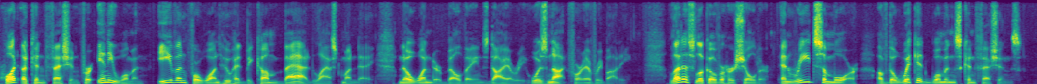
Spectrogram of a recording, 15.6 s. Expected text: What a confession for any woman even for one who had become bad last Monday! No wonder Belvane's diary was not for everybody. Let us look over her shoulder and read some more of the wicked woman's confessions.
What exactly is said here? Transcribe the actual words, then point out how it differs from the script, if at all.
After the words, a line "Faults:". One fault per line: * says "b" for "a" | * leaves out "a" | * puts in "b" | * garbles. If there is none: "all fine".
What a confession for any woman even for one who had become bad last Monday! No wonder Belvane's diary was not for everybody. Let us look over her shoulder and read some more of the wicked woman's confessions.
Faults:
all fine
